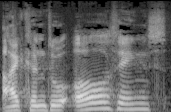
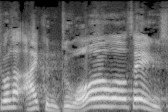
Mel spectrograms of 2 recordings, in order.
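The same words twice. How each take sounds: First: Slow, humble and measured. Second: High, loud, proud boast; brash bragging claim, pitched high and loud. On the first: Shown as a demonstration. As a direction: say it humbly, leaning on all. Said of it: "it's a very humble statement". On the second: Retold or imitated. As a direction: crow it like a braggart. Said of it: "Oh, what a boaster".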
